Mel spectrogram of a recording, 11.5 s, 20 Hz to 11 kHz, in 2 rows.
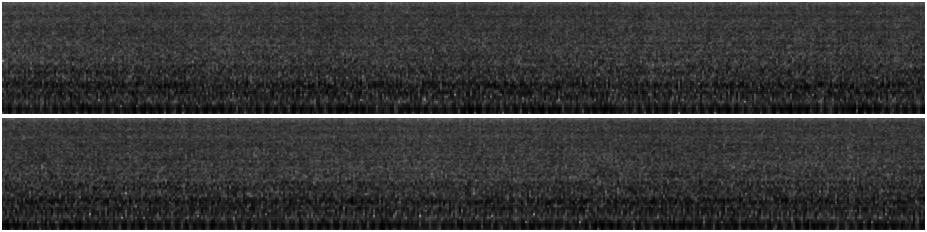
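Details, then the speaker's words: Champion generator, over 1000 hours, after a tune-up, restarted with choke on: constant even drone holding speed with no surging; idles steady and smooth, repair a success. "we're looking at to see if it's surging that looks pretty steady to me and it sounds pretty smooth so i'm gonna call this a success"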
